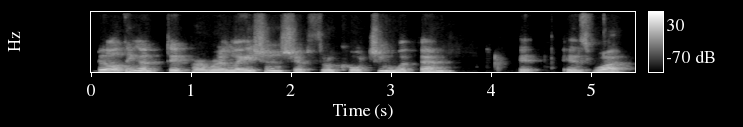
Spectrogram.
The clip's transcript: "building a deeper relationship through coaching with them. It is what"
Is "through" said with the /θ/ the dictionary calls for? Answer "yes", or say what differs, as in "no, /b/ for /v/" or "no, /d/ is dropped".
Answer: yes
